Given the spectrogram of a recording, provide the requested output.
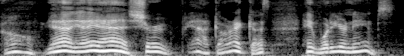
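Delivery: high, quick, distracted yeahs; brushing them off. Busy director brushing off two extras, high and hurried. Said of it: "And he's like".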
